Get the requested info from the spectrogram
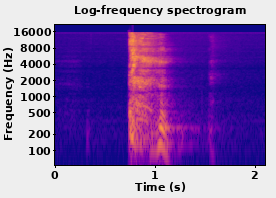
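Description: A person coughing: a loud cough about three-quarters of a second in, with a second push right after it, then a faint short one about half a second later.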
